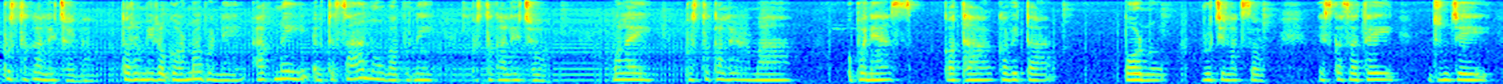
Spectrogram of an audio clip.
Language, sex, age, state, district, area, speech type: Nepali, female, 45-60, West Bengal, Darjeeling, rural, spontaneous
